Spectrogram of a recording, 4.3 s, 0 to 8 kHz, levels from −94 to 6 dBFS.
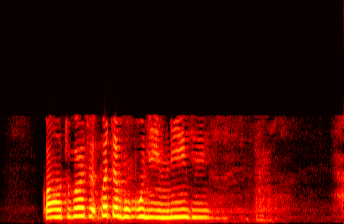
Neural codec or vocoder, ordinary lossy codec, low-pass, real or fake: autoencoder, 22.05 kHz, a latent of 192 numbers a frame, VITS, trained on one speaker; AAC, 16 kbps; 7.2 kHz; fake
